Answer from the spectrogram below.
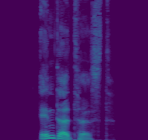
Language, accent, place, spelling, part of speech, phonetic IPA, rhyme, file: German, Germany, Berlin, entertest, verb, [ˈɛntɐtəst], -ɛntɐtəst, De-entertest.ogg
- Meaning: inflection of entern: 1. second-person singular preterite 2. second-person singular subjunctive II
